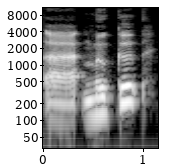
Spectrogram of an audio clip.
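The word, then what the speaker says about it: ムック: They're called Mucc. It's spelled in English M-U-C-C. In Japanese it's Mu, small tsu, and then ku.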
